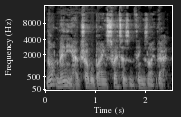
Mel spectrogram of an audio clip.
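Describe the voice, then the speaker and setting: Animated, slightly husky student played by a man. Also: fairly low pitch, a little fast, heavily acted, rough recording. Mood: earnest, informative. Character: studious male college student presenting survey findings. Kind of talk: scripted listening-test dialogue.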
